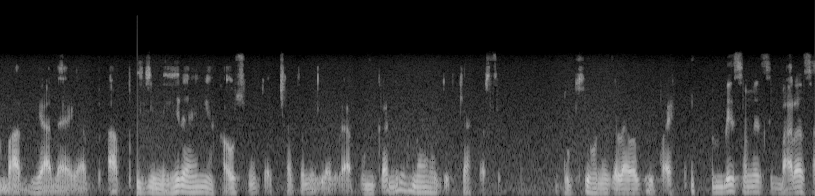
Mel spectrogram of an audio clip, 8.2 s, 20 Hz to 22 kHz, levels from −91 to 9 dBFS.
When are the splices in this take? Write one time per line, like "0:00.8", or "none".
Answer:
0:01.4
0:07.2

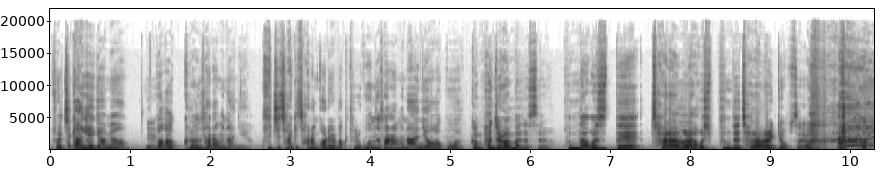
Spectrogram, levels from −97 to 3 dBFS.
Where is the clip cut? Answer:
0:02.6
0:05.2

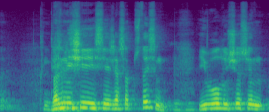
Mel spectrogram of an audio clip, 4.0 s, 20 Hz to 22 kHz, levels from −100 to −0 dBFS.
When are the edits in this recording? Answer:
none

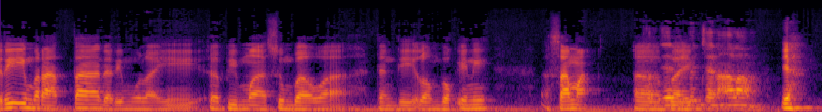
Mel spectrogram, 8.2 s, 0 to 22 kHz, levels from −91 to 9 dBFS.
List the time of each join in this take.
none

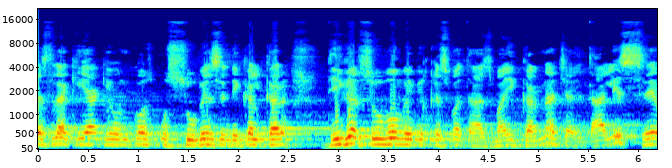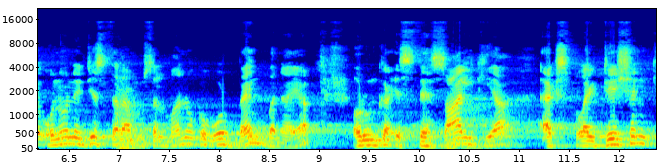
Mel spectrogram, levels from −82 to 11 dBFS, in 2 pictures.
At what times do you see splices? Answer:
0:05.4

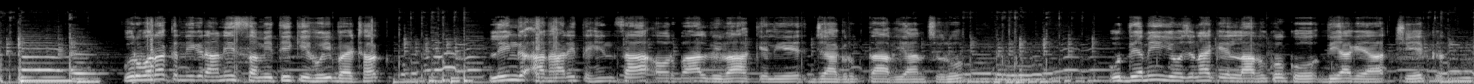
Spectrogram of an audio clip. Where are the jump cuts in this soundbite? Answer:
0:01.1

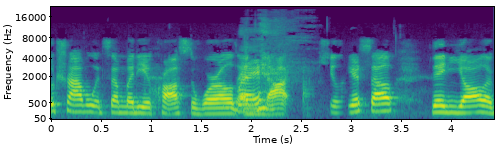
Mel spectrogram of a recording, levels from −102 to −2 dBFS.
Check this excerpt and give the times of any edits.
none

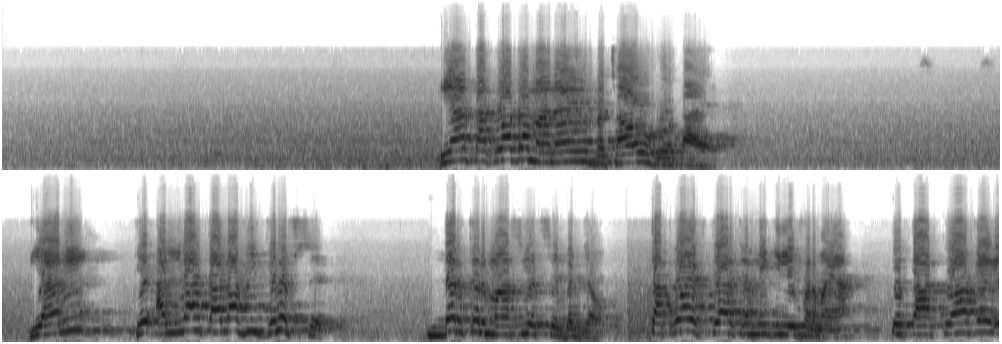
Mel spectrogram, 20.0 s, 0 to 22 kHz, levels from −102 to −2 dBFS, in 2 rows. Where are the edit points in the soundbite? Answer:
0:16.1

